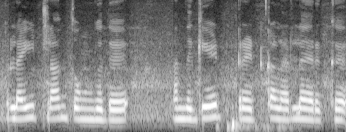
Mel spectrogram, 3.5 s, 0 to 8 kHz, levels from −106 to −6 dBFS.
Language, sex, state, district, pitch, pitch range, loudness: Tamil, female, Tamil Nadu, Chennai, 205 Hz, 195-215 Hz, -13 LUFS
